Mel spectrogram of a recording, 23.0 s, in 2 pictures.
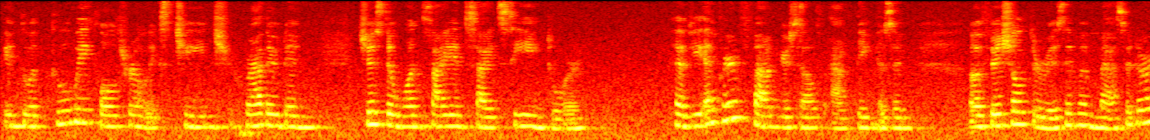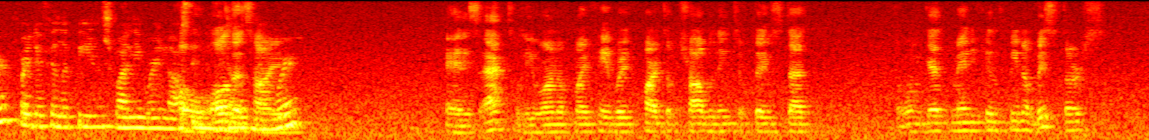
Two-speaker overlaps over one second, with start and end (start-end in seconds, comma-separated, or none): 13.3-14.5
